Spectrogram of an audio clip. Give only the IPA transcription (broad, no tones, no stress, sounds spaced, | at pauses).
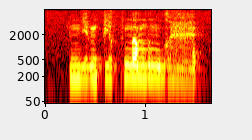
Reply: mʲ æ̤ m pʲ ɑ̤ kʷ n ʌ m u n ɡʷ æ̤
